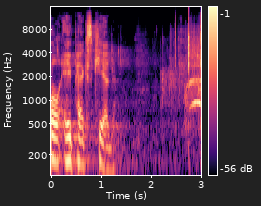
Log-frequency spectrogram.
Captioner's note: applause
